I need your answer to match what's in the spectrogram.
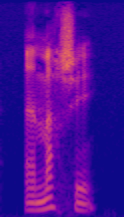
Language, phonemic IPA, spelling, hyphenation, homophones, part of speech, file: French, /maʁ.ʃe/, marché, mar‧ché, marcher / marchés, noun / verb, Fr-marché.ogg
- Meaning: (noun) 1. market 2. deal, contract; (verb) past participle of marcher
